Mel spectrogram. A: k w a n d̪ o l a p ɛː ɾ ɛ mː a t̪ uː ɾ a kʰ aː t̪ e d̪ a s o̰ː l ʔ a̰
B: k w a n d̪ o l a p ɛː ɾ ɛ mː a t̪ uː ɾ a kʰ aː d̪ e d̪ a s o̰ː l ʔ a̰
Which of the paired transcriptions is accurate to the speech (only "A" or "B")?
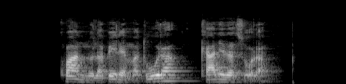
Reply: B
